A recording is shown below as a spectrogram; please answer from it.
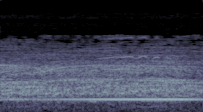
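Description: Noise of a large open-air rally crowd, with a steady single-note tone held throughout, growing slightly louder toward the end.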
